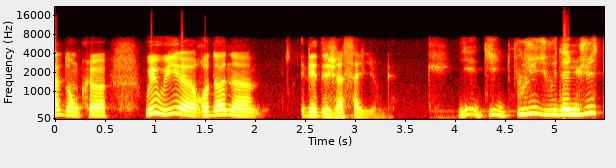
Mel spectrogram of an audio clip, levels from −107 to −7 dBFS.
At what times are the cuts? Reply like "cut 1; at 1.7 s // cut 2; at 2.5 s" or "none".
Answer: none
